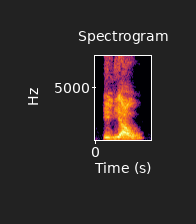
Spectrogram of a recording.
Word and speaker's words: Elial: Elial, não Eliahu, Elial.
